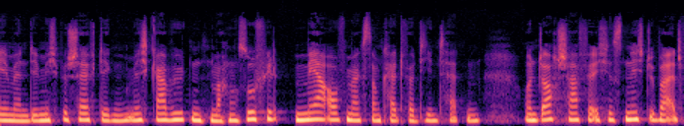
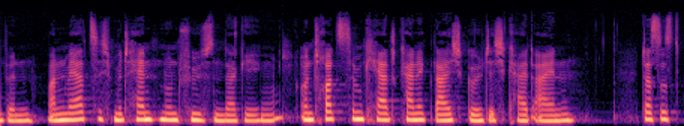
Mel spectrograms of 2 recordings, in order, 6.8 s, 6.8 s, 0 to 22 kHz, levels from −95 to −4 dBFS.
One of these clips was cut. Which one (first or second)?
second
